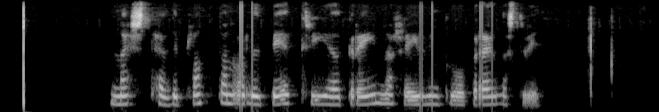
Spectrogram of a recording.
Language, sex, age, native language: Icelandic, female, 20-29, Icelandic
